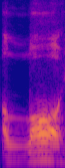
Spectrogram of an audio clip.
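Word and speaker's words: الله: the rule of course whenever alam of jalal allah is preceded by father or bomb so alam is pronounced heavy but if it is preceded by kasra like bismillahi it is light so this is the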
